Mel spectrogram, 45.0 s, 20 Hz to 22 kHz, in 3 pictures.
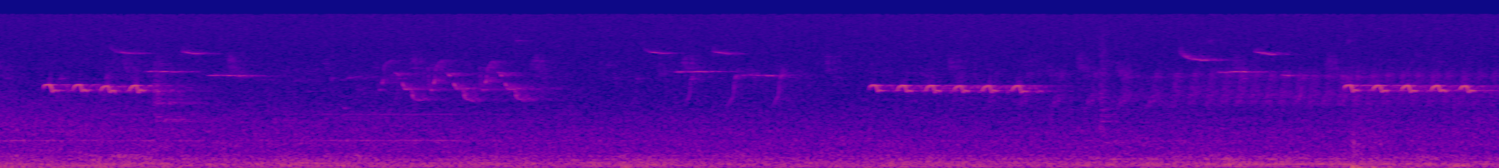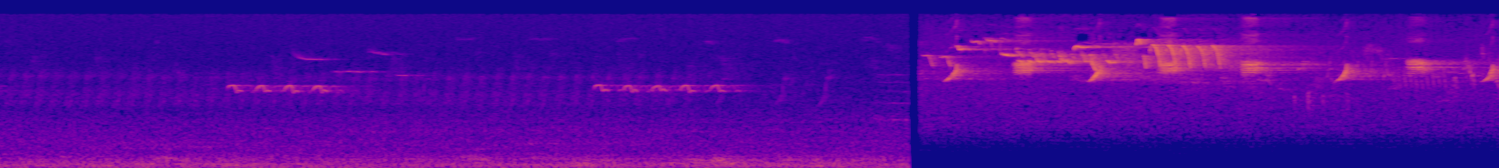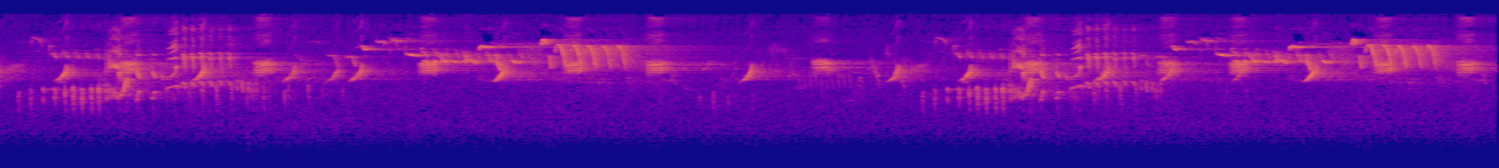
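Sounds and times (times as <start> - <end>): high bird trill: 0.0 - 24.1
many birds chirping: 0.0 - 24.1
low background rumble: 0.0 - 24.2.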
